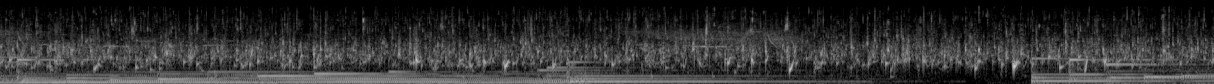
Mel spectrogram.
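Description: Slow ambient music of held, sustained chords over steady trickling water. The chords die away about nine seconds in, leaving only the water for a moment, and a new chord enters just after ten seconds.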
